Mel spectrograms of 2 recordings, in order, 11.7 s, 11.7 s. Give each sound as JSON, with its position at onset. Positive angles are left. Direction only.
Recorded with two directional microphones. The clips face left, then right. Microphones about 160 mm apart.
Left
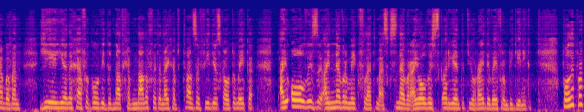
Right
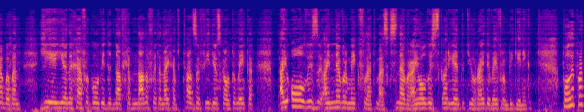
{"t": 0.0, "sound": "speech", "side_deg": 35}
